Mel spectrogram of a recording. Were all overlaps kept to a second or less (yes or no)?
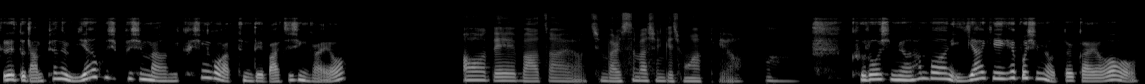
yes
